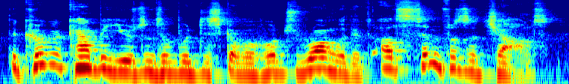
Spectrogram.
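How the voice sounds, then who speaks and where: Man reading as a brisk Victorian lady. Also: a little high, animated, mellow, natural voice. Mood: impatient. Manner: decisive, well-spoken.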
